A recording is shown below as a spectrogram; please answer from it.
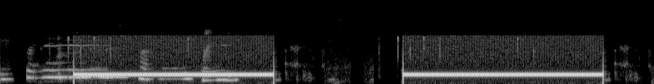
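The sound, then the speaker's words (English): A telephone tone sounds while a caller is connected to a call-in line: two long, steady mid-pitched tones of about two seconds each, separated by a short pause. A voice is briefly heard at the start. “So our first caller is Buck. So I'm going to get Buck on the line here.”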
